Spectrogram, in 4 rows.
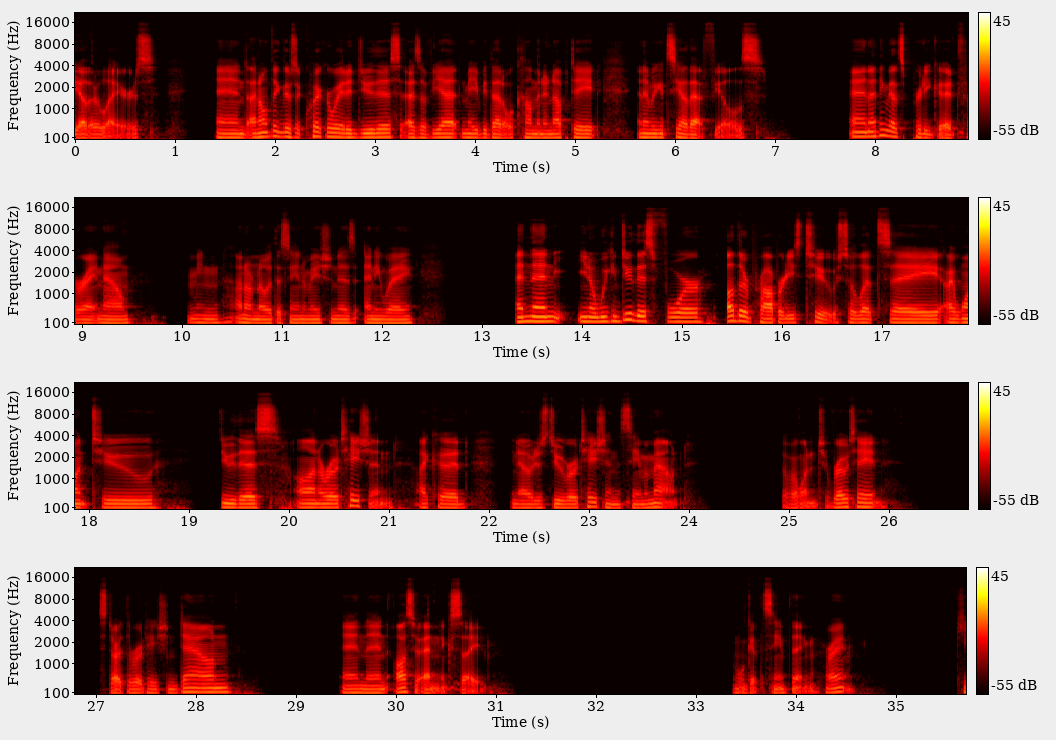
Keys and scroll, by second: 0.0 ctrl+v, 5.4 space, 9.6 space, 20.0 r, 33.3 space.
